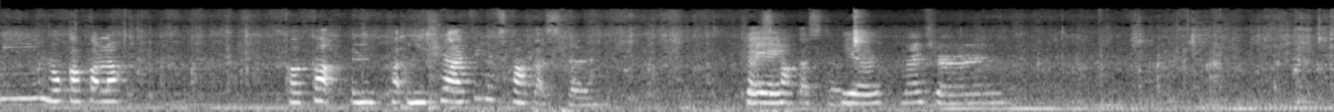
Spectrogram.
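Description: Young children's high voices talking and exclaiming, with no clear words, over a faint steady low hum.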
